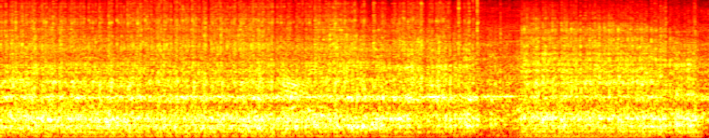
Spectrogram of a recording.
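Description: Electric hand mixer running at high speed with a steady motor whine, its twin beaters whipping egg whites and sugar into a meringue in a plastic bowl.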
